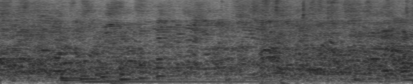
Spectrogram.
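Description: Live band music with a long held low bass note and a few short stepped notes above it, under crowd chatter.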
